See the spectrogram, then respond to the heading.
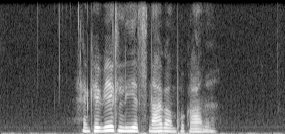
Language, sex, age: Danish, female, 31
